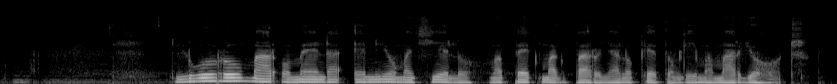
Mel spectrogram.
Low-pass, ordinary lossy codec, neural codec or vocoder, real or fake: 9.9 kHz; none; vocoder, 22.05 kHz, 80 mel bands, WaveNeXt; fake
